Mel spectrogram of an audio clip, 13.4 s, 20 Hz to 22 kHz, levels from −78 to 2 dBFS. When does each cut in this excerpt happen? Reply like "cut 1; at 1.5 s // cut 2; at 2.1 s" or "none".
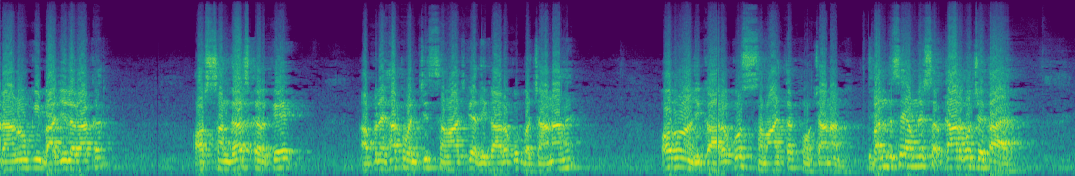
cut 1; at 10.8 s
